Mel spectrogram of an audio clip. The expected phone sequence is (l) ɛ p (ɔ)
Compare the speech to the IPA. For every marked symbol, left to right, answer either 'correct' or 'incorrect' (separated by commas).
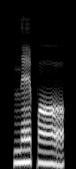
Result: incorrect, correct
